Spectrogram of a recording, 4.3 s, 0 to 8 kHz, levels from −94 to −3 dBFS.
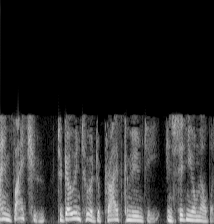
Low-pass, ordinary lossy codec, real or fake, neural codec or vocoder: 7.2 kHz; AAC, 16 kbps; real; none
